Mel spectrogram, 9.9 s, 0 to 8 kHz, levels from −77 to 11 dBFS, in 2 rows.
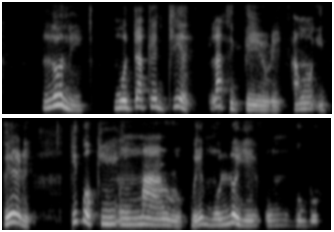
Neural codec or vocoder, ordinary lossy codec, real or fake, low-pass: codec, 44.1 kHz, 2.6 kbps, SNAC; none; fake; 7.2 kHz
